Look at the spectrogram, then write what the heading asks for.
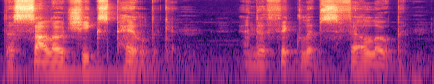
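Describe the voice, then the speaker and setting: A man giving a dramatic, grave and formal narration of a gothic horror story in measured phrases. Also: low-pitched, a bit bright, slight background noise.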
